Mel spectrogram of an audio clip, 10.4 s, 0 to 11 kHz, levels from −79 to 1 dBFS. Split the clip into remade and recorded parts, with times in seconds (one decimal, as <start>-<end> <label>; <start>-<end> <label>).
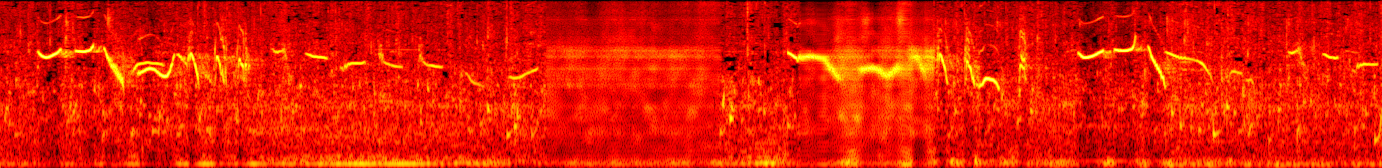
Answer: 0.0-4.1 recorded; 4.1-5.4 remade; 5.4-6.0 recorded; 6.0-7.0 remade; 7.0-10.4 recorded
